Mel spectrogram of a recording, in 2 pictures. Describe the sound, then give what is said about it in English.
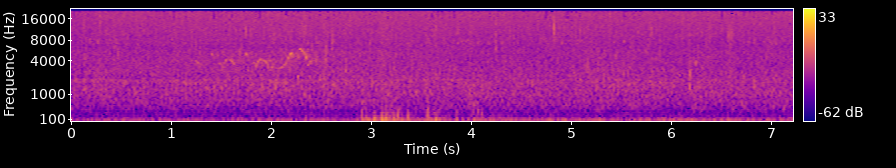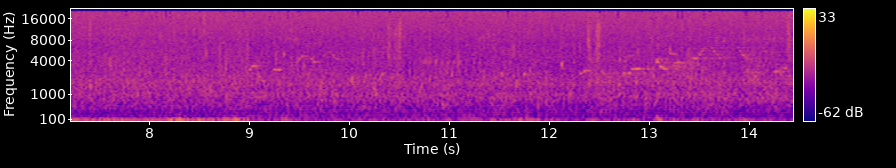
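A river rushes steadily at a bend, a continuous broad wash of flowing water with low rumbling gusts swelling briefly near the start and middle. No one speaks. “I found a nice sitting rock on the bend in the river.”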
